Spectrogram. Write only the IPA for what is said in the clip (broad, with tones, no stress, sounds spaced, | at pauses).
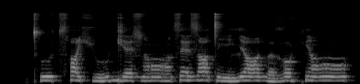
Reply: tʰ uː˧ t͡sʰ ɑ˦ ç uː˨˦ ɡʲ ɛː˦ ɮ ɑ̃ː˦ s ɛ˦ z ɑ˦ t ĩː˨ lʲ ɑː˦ ð ʌ˧ ɣ ɔ˦ kʲ ɑ̃ː˦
